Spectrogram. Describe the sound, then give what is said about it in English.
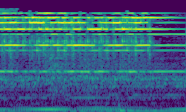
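A telephone rings with a steady, continuous electronic tone that holds evenly throughout, fairly loud, with no voices present. “I only looked up when my phone wouldn't stop ringing.”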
